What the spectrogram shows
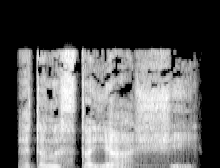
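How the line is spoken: Whispered. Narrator (Russian): он прошептал

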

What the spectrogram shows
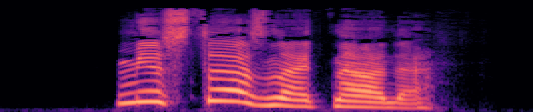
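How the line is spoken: Chuckling. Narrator (Russian): хохотнул наш общий друг

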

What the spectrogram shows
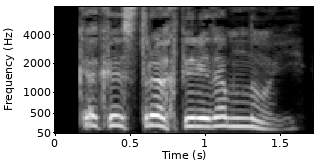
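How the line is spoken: Snorted. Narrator (Russian): хмыкнул Мор

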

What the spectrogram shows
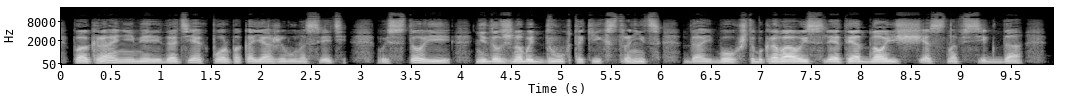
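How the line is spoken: Trembling voice. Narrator (Russian): прибавил он дрожащим голосом

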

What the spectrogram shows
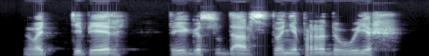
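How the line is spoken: Satisfied young man's mutter. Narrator (Russian): удовлетворенно пробурчал юноша

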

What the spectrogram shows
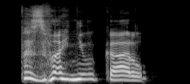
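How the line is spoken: Laughing. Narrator (Russian): засмеялась Харпер

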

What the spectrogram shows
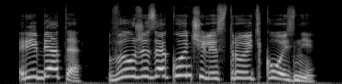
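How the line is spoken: Shouting. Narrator (Russian): крикнула

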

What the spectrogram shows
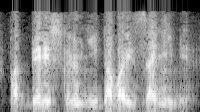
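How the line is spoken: Barked. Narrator (Russian): рявкнул напарнику Вардюк

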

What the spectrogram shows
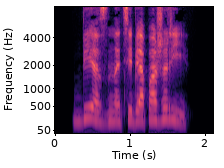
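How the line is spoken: Mental growl. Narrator (Russian): мысленно рыкнул Хел

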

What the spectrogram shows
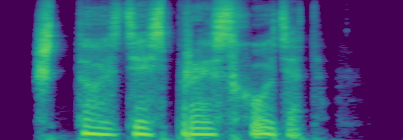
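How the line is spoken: Whisper into darkness. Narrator (Russian): прошептала я в темноту

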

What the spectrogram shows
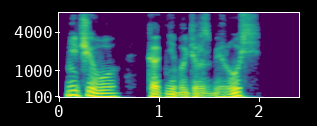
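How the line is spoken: Sad smiling young man. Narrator (Russian): Парень грустно улыбнулся

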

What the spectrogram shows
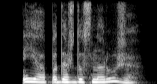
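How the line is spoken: Whisper. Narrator (Russian): прошептала она

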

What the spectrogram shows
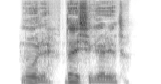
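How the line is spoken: Tired voice. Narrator (Russian): сказал усталым голосом

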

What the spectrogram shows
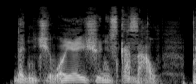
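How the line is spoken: Grumbling. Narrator (Russian): проворчал лесовик

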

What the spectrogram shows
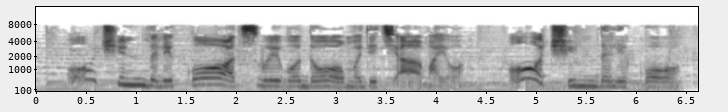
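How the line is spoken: Great-grandfather's creaky voice. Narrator (Russian): проскрипел прадедушка

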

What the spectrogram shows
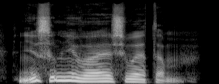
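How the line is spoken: Tired remark. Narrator (Russian): устало заметил я

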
